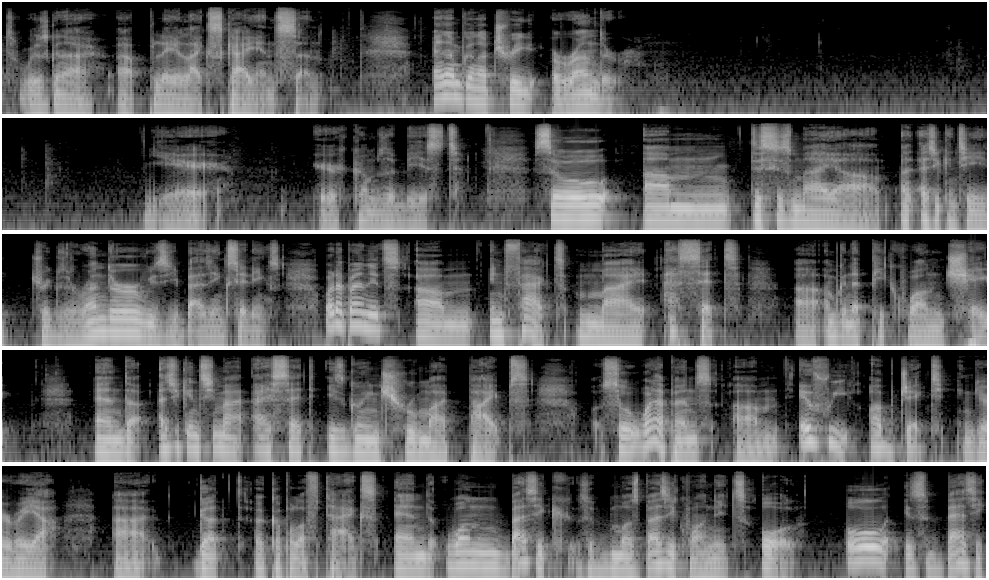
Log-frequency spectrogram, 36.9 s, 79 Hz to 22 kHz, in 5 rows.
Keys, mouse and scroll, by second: 4.3-14.1 shift+drag, 22.4 click.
